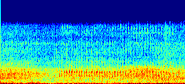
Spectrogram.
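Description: A motorcycle engine idles steadily after starting, a low continuous rumble with a slight surge near the start, heard close and alone; the bike has a speedometer whose indicators all go dead and a meter fuse that keeps blowing.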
